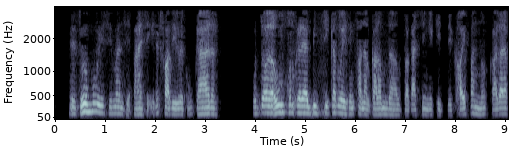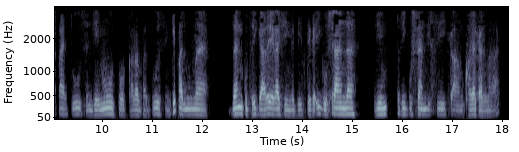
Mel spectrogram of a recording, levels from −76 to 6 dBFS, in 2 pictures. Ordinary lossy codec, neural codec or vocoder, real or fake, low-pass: MP3, 16 kbps; codec, 16 kHz in and 24 kHz out, 0.4 kbps, LongCat-Audio-Codec, fine tuned four codebook decoder; fake; 3.6 kHz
